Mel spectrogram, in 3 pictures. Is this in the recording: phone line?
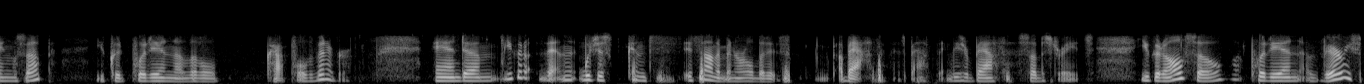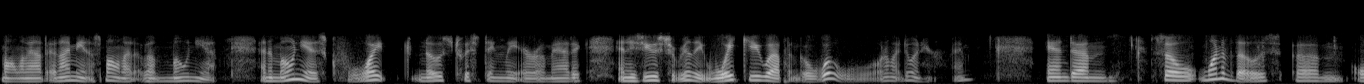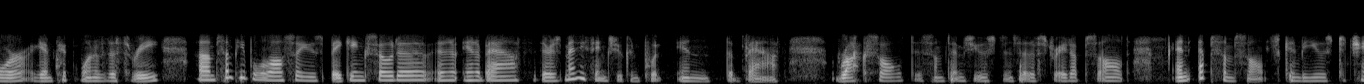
yes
